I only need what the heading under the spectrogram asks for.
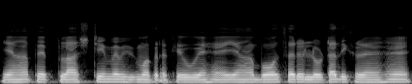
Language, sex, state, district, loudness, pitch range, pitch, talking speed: Hindi, male, Jharkhand, Garhwa, -15 LUFS, 110-115 Hz, 115 Hz, 230 wpm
